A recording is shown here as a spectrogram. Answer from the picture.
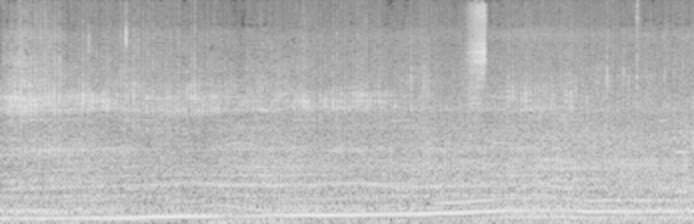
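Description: Ford Mustang EcoBoost's turbocharged four-cylinder engine heard from inside the cabin while driving, its pitch climbing steadily under acceleration from about a second and a half in, then holding steady near the end.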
